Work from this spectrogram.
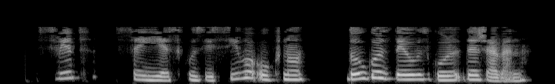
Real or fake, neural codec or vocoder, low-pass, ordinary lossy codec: real; none; 7.2 kHz; MP3, 24 kbps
